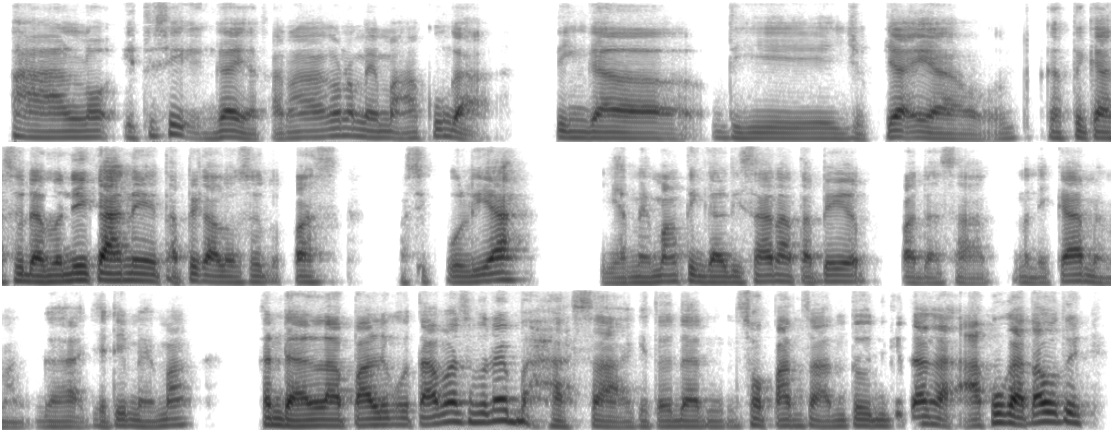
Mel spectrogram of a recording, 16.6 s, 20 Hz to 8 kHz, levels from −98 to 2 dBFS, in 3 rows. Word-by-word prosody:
Kalau 130 +1 -5
itu 125 - -14
sih 195 - -3
enggak 130 +6 -1
ya - - -7
karena 130 +2 -8
kan 160 +2 -4
memang 130 -6 -5
aku 115 - -16
enggak - - -1 0.4
tinggal 125 -2 -2 0.4
di 120 -1 -13 0.6
Jogja 100 +8 -1
ya 110 - +1 0.5
ketika 120 +1 -4
sudah 130 -4 +5
menikah 150 +4 +7
nih 145 -2 +3
tapi 150 - -4
kalau 115 - +3
su 120 - -6
pas 120 -1 -2 0.4
masih - - -16
kuliah, 150 +8 +2 0.4
ya 105 - -9
memang 125 +4 -2
tinggal 120 -4 0
di 115 - -7
sana 130 0 +1
tapi 130 0 -1 0.2
pada 105 -2 -6
saat 95 -1 -13
menikah 110 +5 0
memang 100 -6 -9
enggak 105 0 -7
jadi 105 +4 -6 0.2
memang, 130 +4 -4 0.3
kendala 125 -3 +5
paling 130 +2 +4
utama 140 +8 +4
sebenarnya 205 +2 +4
bahasa 115 - -3
gitu 110 0 -7
dan 110 -1 -3
sopan 125 - -1
santun 120 +2 -3
kita 140 - -1
nggak - - +1
aku 125 - 0
enggak 185 - +8
tahu 200 +2 +9
tuh 195 - +3
125 Hz, 190 wpm, -25 LUFS, 115-135 Hz, 0.6 s, tahu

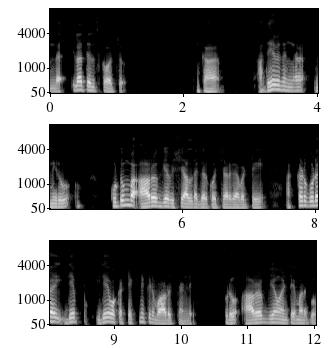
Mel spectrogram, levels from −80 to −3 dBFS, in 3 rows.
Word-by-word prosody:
ఉందా? 110 - -1 0.2
ఇలా 160 0 +5
తెలుసుకోవచ్చు. 125 -7 -2 1.1
ఇంకా, 110 -2 -2 0.8
అదే 145 +4 +1
విధంగా 140 -6 -2 0.3
మీరు 125 0 +1 0.7
కుటుంబ 185 +5 +1 0.2
ఆరోగ్య 150 -2 +6
విషయాల 120 -1 +3
దగ్గరకొచ్చారు 110 -1 -1
గాబట్టి 105 0 -2 0.5
అక్కడ 175 +8 0
కూడా 180 +1 +7 0.2
ఇదే 155 +6 0
ప్ 170 - -23 0.2
ఇదే 160 +6 0
ఒక - - -4
టెక్నిక్‌ని 150 +1 -6
వాడొచ్చండి. 105 -3 0 0.4
ఇప్పుడు - - -2 0.3
ఆరోగ్యం 135 +3 +2
అంటే 120 0 -4
మనకు 115 -2 -4
130 Hz, 120 wpm, -21 LUFS, 110-155 Hz, 1.1 s, కూడా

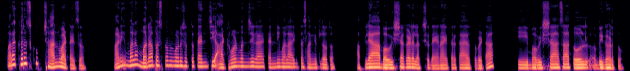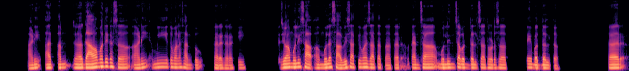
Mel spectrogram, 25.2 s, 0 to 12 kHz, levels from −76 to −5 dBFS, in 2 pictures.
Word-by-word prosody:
मला 215 - +2
खरंच 255 +2 +2
खूप 265 -2 -8
छान 140 +1 +2
वाटायचं 95 -9 0 0.7
आणि 155 +10 +1
मला 195 +2 +1
मनापासून 180 +3 0
मी 180 - -2
म्हणू 175 -1 +1
शकतो 165 -1 -3
त्यांची 155 +2 -1
आठवण 125 +7 -1
म्हणजे 155 0 -1
काय 145 0 -1
त्यांनी 125 +2 -3
मला 135 -1 -1
एकदा 130 0 -6
सांगितलं 115 -2 -5
होतं, 105 -1 -3 0.5
"आपल्या 125 +1 +3
भविष्याकडे 115 +4 +3
लक्ष 105 0 -4
द्या, 95 -2 -4
नाहीतर 95 +1 -3
काय 105 0 -1
होतं 100 -1 -5
बेटा, 100 +8 -1
की 105 -9 -6
भविष्याचा 110 +2 +1
तोल 110 0 +4 0.2
बिघडतो" 105 -4 +2 0.7
आणि 105 +3 0
अद 110 +1 +2
अ, 110 - +3 0.5
गावामध्ये 135 +6 +6
कसं 115 -6 +1 0.2
आणि 120 +5 +1
मी 130 +3 -1
तुम्हाला 125 -2 +1
सांगतो 100 -4 -3 0.3
खरंखरं, 100 -1 -1
की 105 +1 -8 0.7
जेव्हा 125 +3 +5
मुली 130 +2 +3
6 110 -4 +1
मुलं 115 +3 +3
6वी-7वीमध्ये 125 +3 +1
जातात 115 -1 -1
ना 95 0 -3
तर 105 0 -2 0.2
त्यांचा 115 +2 +1
मुलींच्या 115 +2 +1
बद्दलचा 110 -1 0
थोडंसं 110 -1 0 0.4
ते 120 - +1
बदलतं. 100 -4 0 1.0
तर 110 +1 +4
115 Hz, 140 wpm, -23 LUFS, 105-135 Hz, 1.0 s, गावामध्ये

